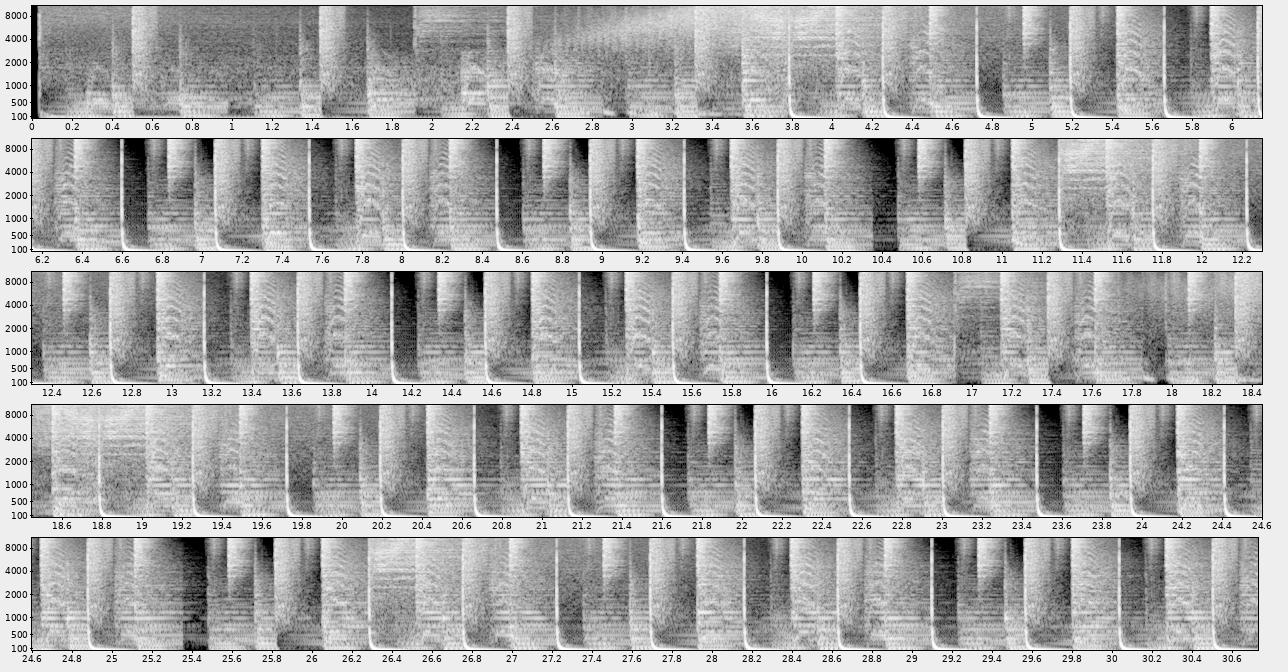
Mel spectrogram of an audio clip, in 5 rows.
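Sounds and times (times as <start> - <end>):
house music in E minor at 128 bpm: 0.0 - 30.7.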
